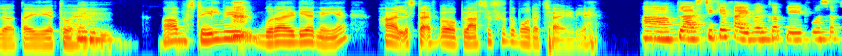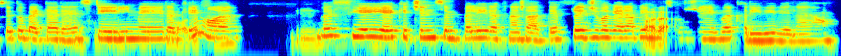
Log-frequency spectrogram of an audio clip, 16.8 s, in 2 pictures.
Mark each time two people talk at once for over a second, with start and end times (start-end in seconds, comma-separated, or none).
none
